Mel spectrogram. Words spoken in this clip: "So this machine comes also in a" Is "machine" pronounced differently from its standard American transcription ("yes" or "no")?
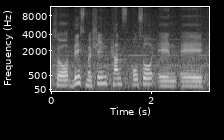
no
